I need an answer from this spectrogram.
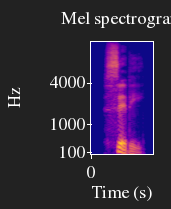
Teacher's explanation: This is when T sounds like a very quick D. Very big in American pronunciation. So when the letter T is in between two vowel sounds or diphthongs, all right, we're going to use that quick D. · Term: flap T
